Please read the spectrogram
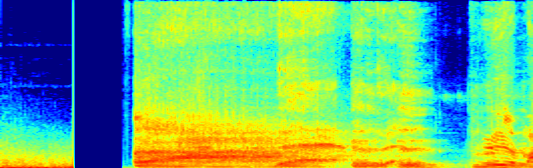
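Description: A loud low rumbling music bed cuts off abruptly, leaving a moment of dead silence. Then a man's voice comes in with long, drawn-out vocal sounds that waver in pitch, followed by shorter rising and falling calls.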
